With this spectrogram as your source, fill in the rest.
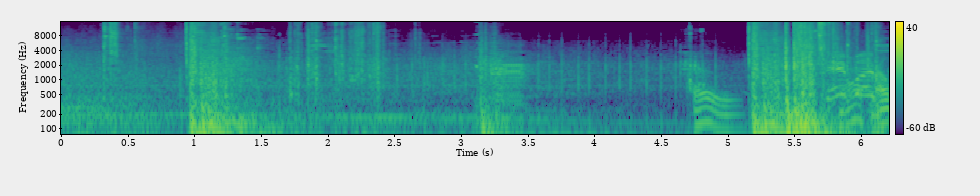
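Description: Sniper rifle shots crack loudly.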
